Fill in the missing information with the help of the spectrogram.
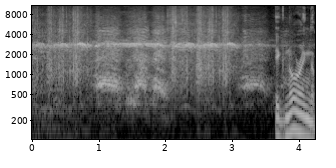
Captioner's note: chanting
